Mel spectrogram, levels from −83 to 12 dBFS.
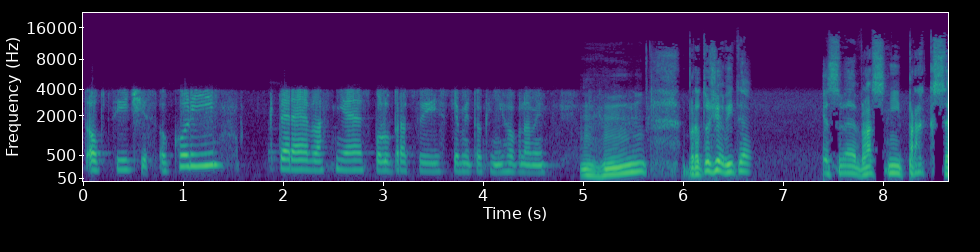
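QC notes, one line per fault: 6.61–7.41 s, long network dropout: for about 0.8 s the sound smears into a synthetic buzz and hiss that carries on the last moment before the break and fades without ever reaching true silence. The audio then resumes mid-flow, with that stretch simply gone. This is most likely a run of lost packets on the call path. The receiver's concealment filled the whole 780 ms gap by extrapolating the last sound until new data arrived.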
